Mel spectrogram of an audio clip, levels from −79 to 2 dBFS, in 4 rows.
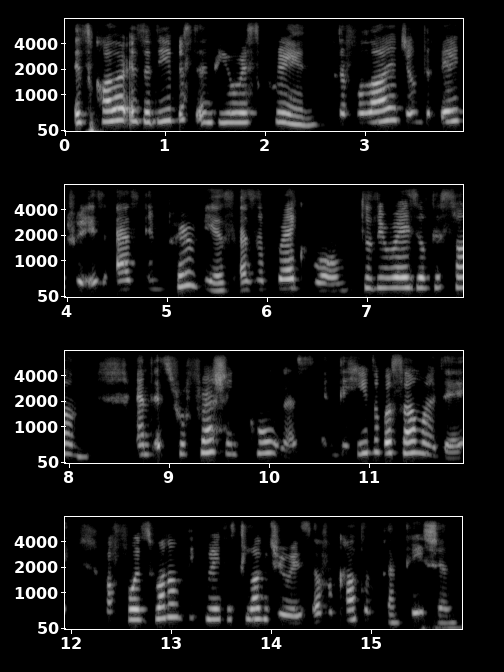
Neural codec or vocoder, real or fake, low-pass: codec, 16 kHz, 4 kbps, X-Codec, HuBERT features, trained on general audio; fake; 7.2 kHz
